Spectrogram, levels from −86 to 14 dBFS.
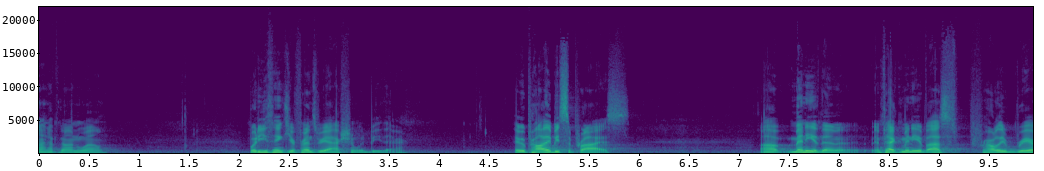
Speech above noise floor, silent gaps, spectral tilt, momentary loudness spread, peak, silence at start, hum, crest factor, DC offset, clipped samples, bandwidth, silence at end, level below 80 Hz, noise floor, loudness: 37 dB; none; -6 dB/octave; 15 LU; -4 dBFS; 0 s; none; 22 dB; under 0.1%; under 0.1%; 15 kHz; 0 s; -74 dBFS; -60 dBFS; -24 LUFS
